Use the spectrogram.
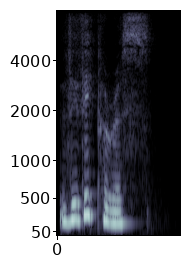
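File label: "viviparous", British English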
